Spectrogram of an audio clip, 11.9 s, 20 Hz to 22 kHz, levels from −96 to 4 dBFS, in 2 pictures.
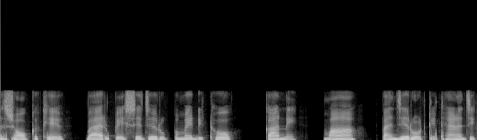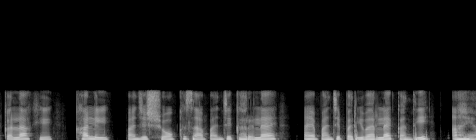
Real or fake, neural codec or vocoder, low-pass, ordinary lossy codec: real; none; none; none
